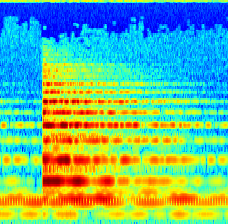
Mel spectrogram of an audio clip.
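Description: Church bell tolling slowly. It strikes once about half a second in, and its many tones then ring on and fade gradually, over a steady low hum that carries on from the stroke before.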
